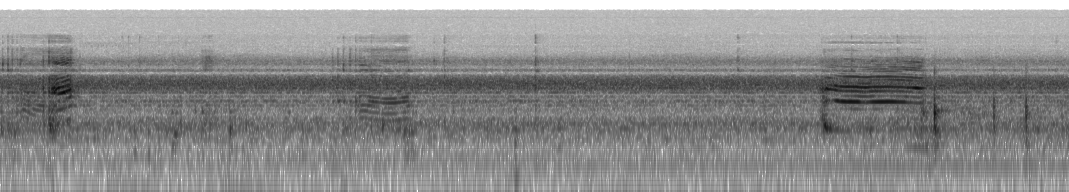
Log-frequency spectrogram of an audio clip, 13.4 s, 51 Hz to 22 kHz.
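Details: Killer whale pulsed calls, short harmonic squeals rising and falling over steady underwater hiss, recorded on the Lime Kiln hydrophone around 2:25 a.m. EST on 22 June 2011.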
